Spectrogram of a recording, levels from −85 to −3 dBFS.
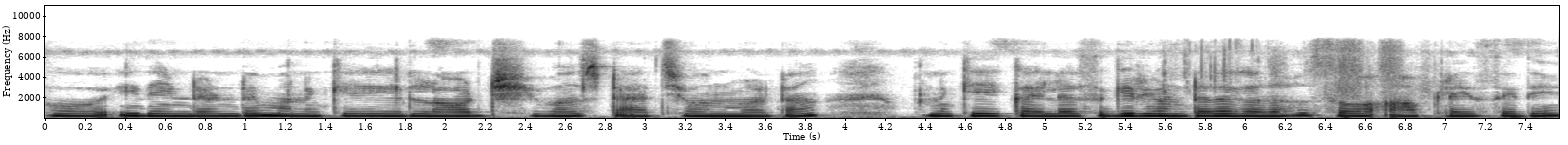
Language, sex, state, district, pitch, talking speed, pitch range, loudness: Telugu, female, Andhra Pradesh, Chittoor, 225 Hz, 120 wpm, 220-240 Hz, -14 LUFS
